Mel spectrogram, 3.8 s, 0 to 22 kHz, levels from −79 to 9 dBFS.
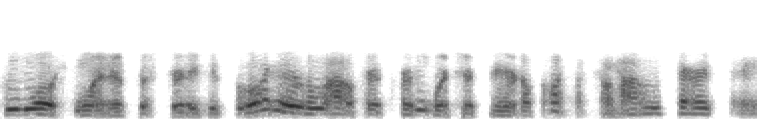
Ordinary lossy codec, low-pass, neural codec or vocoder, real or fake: Opus, 32 kbps; 3.6 kHz; codec, 16 kHz, 0.5 kbps, FreqCodec, smaller model; fake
